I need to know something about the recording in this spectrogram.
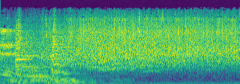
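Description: A crowd applauds steadily in a dense wash of clapping after a tango performance, while the last sustained notes of the tango fade out in the first couple of seconds.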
